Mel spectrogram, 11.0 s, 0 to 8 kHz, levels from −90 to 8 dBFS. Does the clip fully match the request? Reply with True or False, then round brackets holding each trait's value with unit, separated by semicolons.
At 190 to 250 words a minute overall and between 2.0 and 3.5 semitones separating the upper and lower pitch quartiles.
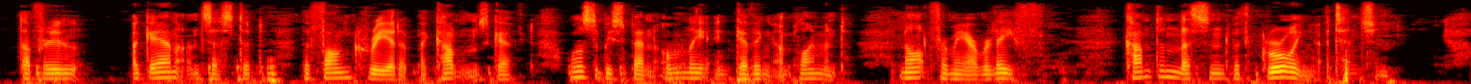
False (140 wpm; 2.8 semitones)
